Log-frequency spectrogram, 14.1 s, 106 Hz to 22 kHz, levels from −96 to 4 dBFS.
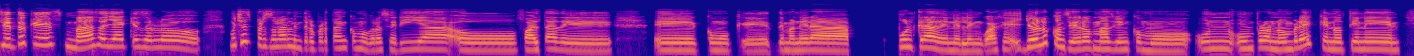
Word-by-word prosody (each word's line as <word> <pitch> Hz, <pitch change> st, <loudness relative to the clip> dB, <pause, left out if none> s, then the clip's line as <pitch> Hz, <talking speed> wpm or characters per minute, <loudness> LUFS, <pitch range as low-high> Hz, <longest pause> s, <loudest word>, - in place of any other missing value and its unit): siento 310 Hz, +4 st, +5 dB
que 315 Hz, -3 st, +6 dB
es 320 Hz, +2 st, -5 dB
más 250 Hz, +2 st, +3 dB
allá 270 Hz, -2 st, +2 dB
que 250 Hz, -1 st, -5 dB
solo 235 Hz, -5 st, -2 dB, 0.3 s
muchas 420 Hz, +9 st, -2 dB
personas 265 Hz, -5 st, -2 dB
lo 270 Hz, -, -5 dB
interpretan 220 Hz, +1 st, -6 dB
como 220 Hz, -2 st, -9 dB
grosería 200 Hz, +1 st, -1 dB
o 185 Hz, -1 st, -2 dB
falta 200 Hz, +2 st, +2 dB
de, 175 Hz, -2 st, -2 dB, 0.4 s
eh, 190 Hz, -1 st, +1 dB
como 185 Hz, -2 st, -5 dB
que 170 Hz, 0 st, -5 dB
de 190 Hz, -, -6 dB
manera 185 Hz, -1 st, +3 dB, 0.4 s
pulcra 250 Hz, -2 st, +4 dB
de, 200 Hz, -, +1 dB
en 190 Hz, -, -5 dB
el 180 Hz, -1 st, -2 dB
lenguaje. 180 Hz, +4 st, -1 dB
Yo 255 Hz, +3 st, +8 dB
lo 350 Hz, +6 st, +2 dB
considero 220 Hz, -, +1 dB
más 210 Hz, -1 st, 0 dB
bien 205 Hz, 0 st, -2 dB
como 175 Hz, -4 st, -4 dB
un 220 Hz, +1 st, -6 dB
un 220 Hz, +1 st, -4 dB
pronombre 225 Hz, +5 st, +1 dB
que 220 Hz, -8 st, -1 dB
no 205 Hz, -1 st, -1 dB
tiene 205 Hz, -1 st, +1 dB
210 Hz, 160 wpm, -24 LUFS, 190-240 Hz, 0.4 s, Yo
